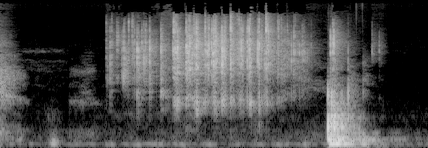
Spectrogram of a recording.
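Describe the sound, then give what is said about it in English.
Dice rattle steadily in a cup or hand for over a second, then land with a sharp clatter that quickly fades, rolled as a dodge pool during a game. No one speaks. “Okay, so we're just rolling our dodge pool.”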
